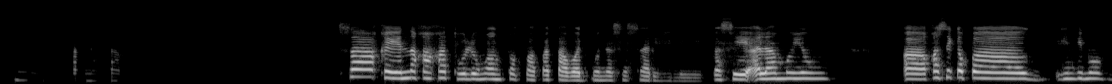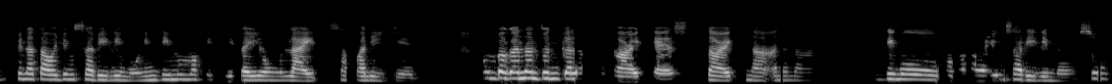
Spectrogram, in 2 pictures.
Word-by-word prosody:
Hmm, 195 -2 -28 0.4
saglit 165 -1 -25
lang. 170 -1 -27 2.2
Sakin 345 -5 +4
nakakatulong 275 -4 +1
ang 245 -1 0
pagpapatawad 210 -5 -2
muna 195 -1 -6
sa - - -17
sarili. 165 -6 -13
Kasi 225 +2 +1
alam 260 +1 +5
mo 275 - 0
yung 270 -1 -2 0.7
ah, 245 0 +5
kasi 305 +1 -1
kapag 275 -3 +4 0.3
hindi 260 +2 -4
mo 265 -1 -3 0.2
pinatawad 245 -3 +2
yung 230 - -5
sarili 210 -4 -1
mo, 180 -1 -6
hindi 205 +4 -5
mo 230 0 -4
makikita 225 - -3
yung 195 -1 -2
light 175 -3 +1
sa 210 - -14
paligid. 170 -5 -6 0.6
Kumbaga 285 0 +4
nandun 280 -2 +4
ka 265 0 +3
lang 255 - -7
sa 255 - -37 0.2
darkest, 180 +1 -1 0.2
dark 190 -3 +2
na 190 -3 -5
ano 195 +1 -10
na, - - -23 0.7
hindi 225 +3 -1
mo 230 -3 0
mababa 335 - -5
yung 215 - -6
sarili 200 -6 -2
mo. 165 -1 -15
So, 270 +7 -8
230 Hz, 125 wpm, -23 LUFS, 195-270 Hz, 2.2 s, alam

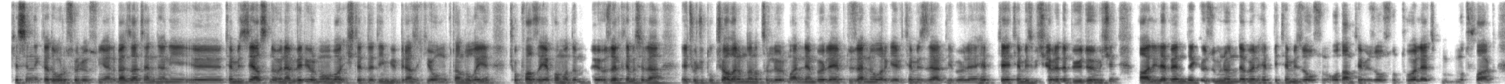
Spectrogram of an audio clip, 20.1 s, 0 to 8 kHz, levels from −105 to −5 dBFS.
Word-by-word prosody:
Kesinlikle, 165 +3 +4
doğru 125 +4 -2
söylüyorsun. 105 -6 -5
Yani 105 0 -1
ben 135 0 +5
zaten 140 0 -1
hani, 115 -1 -1
eee, 105 -1 -1
temizliğe 125 +3 +4
aslında 135 0 +1
önem 140 +2 +2
veriyorum 140 -2 +1
ama 125 0 -4
ba 120 0 +1
işte - - -2
dediğim 120 +4 -3
gibi 115 -2 -7
birazcık 115 0 -3
yoğunluktan 105 +5 -4
dolayı 120 +2 +1 0.2
çok - - -9
fazla - - 0
yapamadım. 115 +1 -1
Eee, - - +3
özellikle 130 +1 +3
mesela, 130 -1 0 0.2
eee, - - +1
çocukluk 130 +1 -7
çağlarımdan 120 0 +2
hatırlıyorum. 105 -5 -3
Annem 110 +2 0
böyle 115 0 +4
hep 115 0 -3
düzenli 110 +1 +2
olarak 110 -1 -2
evi 105 -1 +1
temizlerdi. 110 0 -2
Böyle 105 0 -4
hep 145 +1 -5
de 110 - +7
temiz 125 +3 -2
bir 120 - -10
çevrede 120 0 +2
büyüdüğüm 125 +4 +2
için 155 +4 -3 0.3
hâliyle 115 +5 +5
benim 125 +2 +4
de 130 - +5
gözümün 125 0 -5
önünde 125 0 0
böyle 125 +1 0
hep 140 0 -4
bir - - -7
temiz 120 -3 -4
olsun, 105 -2 -4
odam 110 +1 -1
temiz 110 -1 -5
olsun, 105 0 -7
tuvalet, 110 -1 +2
m - - -23 0.2
mutfak, 105 - -4
120 Hz, 180 wpm, -23 LUFS, 110-130 Hz, 0.3 s, de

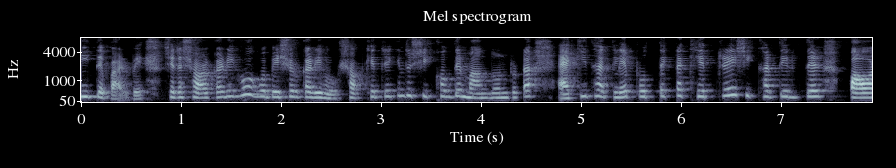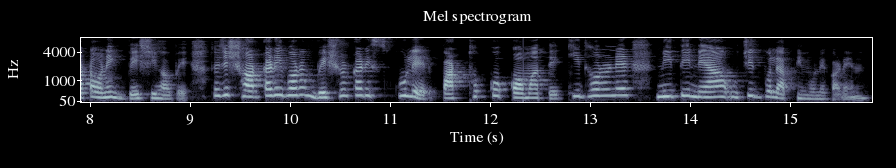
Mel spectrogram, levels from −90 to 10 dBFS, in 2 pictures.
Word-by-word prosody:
নিতে 260 -3 +1
পারবে। 160 - -3 0.3
সেটা 235 -1 0
সরকারি 235 +5 0
হোক 360 0 +1
বা 270 - -1
বেসরকারি 245 -2 +1
হোক, 180 -1 -5
সব 210 -2 -1
ক্ষেত্রে 255 +1 -6
কিন্তু 305 +1 -3
শিক্ষকদের 275 0 -4
মানদণ্ডটা 215 +4 -1 0.4
একই 280 +9 -6
থাকলে 255 -4 0
প্রত্যেকটা 275 +2 -4
ক্ষেত্রেই 275 +4 -1
শিক্ষার্থীদের 265 -3 -2 0.3
পাওয়াটা 220 +2 +9
অনেক 235 +1 +3 0.2
বেশি 190 +2 -3
হবে। 165 0 -8 0.3
তো - - -36
এইযে 340 +2 +1
সরকারি 270 +5 +6
বনাম 330 -1 +4
বেসরকারি 305 +7 +1
স্কুলের 310 -5 0 0.2
পার্থক্য 195 +9 0 0.2
কমাতে 210 -3 +2 0.2
কী 285 - -4
ধরনের 310 +2 +1 0.4
নীতি 280 +3 +1
নেওয়া 245 +1 +4 0.2
উচিত 300 +6 -3
বলে 245 -5 0
আপনি 185 - -11
মনে 155 -1 -12
করেন? 80 +3 -10
260 Hz, 150 wpm, -23 LUFS, 220-290 Hz, 0.4 s, পাওয়াটা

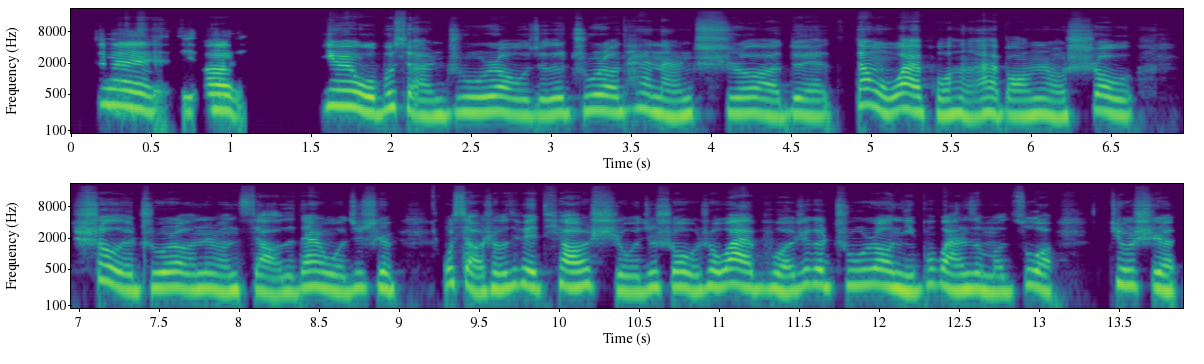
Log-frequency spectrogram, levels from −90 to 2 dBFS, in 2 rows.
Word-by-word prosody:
对， 300 -6 +4 0.3
呃， 255 0 +8 0.6
因 305 +1 +4
为 295 - +6
我 235 -4 +6
不 265 +6 0
喜 270 -2 -1
欢 195 -3 -2
猪 225 +2 -1
肉， 230 -2 +2
我 200 - -4
觉 200 - -4
得 215 +1 +1
猪 235 +3 -3
肉 235 -2 +2
太 255 +1 -4
难 205 -2 0
吃 215 0 -7
了。 215 -3 -1
对 195 -1 -3
但 315 -1 +2
我 235 - +1
外 255 +1 +6
婆 205 -2 -2
很 210 -3 -1
爱 215 +3 0
包 195 -1 -2
那 210 - 0
种 190 -1 -2
瘦 215 -3 -2 0.3
瘦 310 - 0
的 200 - -1
猪 220 +3 -2
肉 220 -2 0
那 215 0 0
种 200 0 -1
饺 190 -4 -4
子。 185 - -3
但 230 +4 +1
是 230 - 0
我 200 -3 -2
就 215 +3 -4
是 220 -1 -1 0.3
我 260 - -1
小 250 -8 0
时 215 - -3
候 210 - 0
特 245 - -4
别 240 -3 +3
挑 235 +1 +2
食， 205 -5 -5
我 185 -1 -3
就 220 +3 -2
说 230 0 -1
我 195 - -3
说： 230 0 0
“外 250 -3 +5
婆 210 -3 -1
这 245 +5 -4
个 250 -1 +2
猪 245 +2 -5
肉， 255 -2 +1
你 195 -3 +2
不 255 - -7
管 210 -5 +1
怎 210 - 0
么 185 0 -3
做， 215 -2 -2 0.3
就 250 -2 -1
是 225 -2 0
220 Hz, 300 characters per minute, -19 LUFS, 200-245 Hz, 0.6 s, 呃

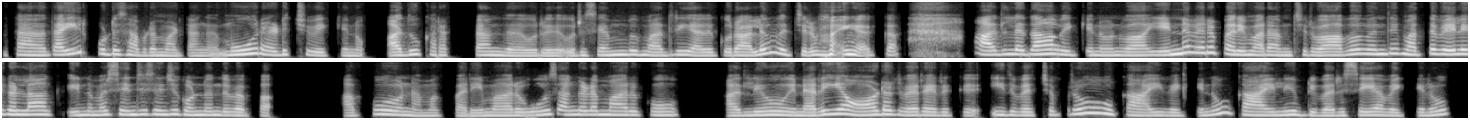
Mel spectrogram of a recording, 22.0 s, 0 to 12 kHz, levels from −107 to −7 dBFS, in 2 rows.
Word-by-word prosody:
அ - - +2 0.2
தயிர் 265 +11 +3
போட்டு 255 -2 0
சாப்பிட 185 -3 -1
மாட்டாங்க. 175 0 -5 0.2
மோர் 265 +6 +5
அடுச்சி 230 +2 -3
வைக்கணும். 180 -1 -5 0.2
அதுவும் 240 +6 +1
கரெக்டா 210 0 -5
அந்த 195 -3 +1 0.2
ஒரு 170 0 -2 0.2
ஒரு 195 - -2
செம்பு 225 +3 +3
மாதிரி. 190 +4 -1
அதுக்கு 185 +1 -3
ஒரு 195 - +3
அளவு 265 - +2
வச்சுருவா 215 +2 +2
எங்க 245 -2 +6
அக்கா. 210 +1 -6 0.7
அதில 250 +2 +2
தான் 265 +2 +5
வைக்கணுன்னுவா. 200 -2 -1 0.2
என்னை 275 +8 +6
வேற 335 0 +2
பரிமாற 220 -3 +3
அனுமிச்சிருவா. 195 0 -1
அவ 255 +6 +1
வந்து 260 +2 +2
மத்த 235 +4 0
வேலைகள்லாம் 240 -2 +4 0.2
இந்த 215 0 0
மாரி 225 +1 -1
செஞ்சு 235 +1 +1
செஞ்சு 245 +1 +1
கொண்டு 215 0 +1
வந்து 200 -2 -2
வைப்பா. 175 -1 -7 0.6
அப்போ 195 +9 -5 0.3
நமக்கு 170 +1 -7
பரிமாறவும் 185 +7 -2
சங்கடமா 230 -1 0
இருக்கும். 205 -1 -4 0.4
அதுலேயும் 200 +5 +1 0.2
நெறைய 235 +8 +3 0.2
ஆர்டர் 235 +1 +2
வேற 200 0 0
இருக்கு. 185 -1 -7 0.2
இது 210 - -2
வச்சப்பறம் 230 +11 -1 0.2
காய் 185 0 -1
வைக்கணும். 185 - -3
காய்லயும் 200 +2 +1
இப்படி 190 -2 -5
வரிசையா 195 +3 -1
வைக்கணும். 190 +7 -4
210 Hz, 155 wpm, -23 LUFS, 190-235 Hz, 0.7 s, எங்க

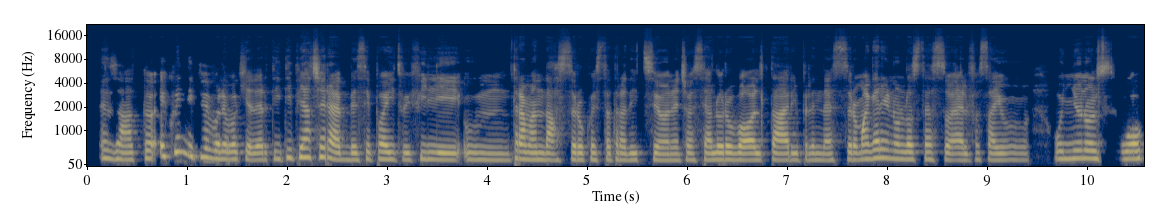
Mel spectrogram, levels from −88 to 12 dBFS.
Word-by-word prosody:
Esatto. 210 +3 -1
E 290 - +3
quindi 350 -4 -1
qui 260 -2 0
volevo 210 -2 +2
chiederti: 195 +1 -2
ti 245 - -1
piacerebbe 240 -8 +3
se 195 +1 -5
poi 200 0 +3
i - - -7
tuoi 190 -1 -3
figli, 190 -1 0
uhm, 185 -2 -4
tramandassero 195 -1 +1
questa 190 0 -4
tradizione? 185 -1 -2
Cioè 190 +1 -3
se 185 +1 -6
a - - +2
loro 190 0 +4
volta 185 0 +3
riprendessero, 185 +1 -2
magari 230 +4 +2
non 210 -1 0
lo 205 0 +4
stesso 200 -1 -3
elfo, 180 +1 -2
sai 185 -1 -3
o 185 0 -8 0.2
ognuno 220 +2 0
il 220 - +2
suo. 210 +1 +1
195 Hz, 185 wpm, -20 LUFS, 185-210 Hz, 0.2 s, loro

